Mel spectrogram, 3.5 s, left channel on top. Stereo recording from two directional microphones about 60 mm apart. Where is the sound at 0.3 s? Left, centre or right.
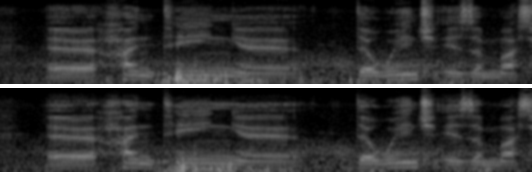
Centre.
